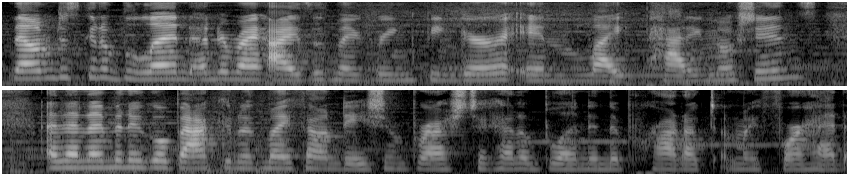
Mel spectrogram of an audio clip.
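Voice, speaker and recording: Young woman beauty vlogger, stuffy cold voice, bright and chatty tutorial read, light music bed. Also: a little high. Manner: chatty, upbeat product walkthrough. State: congested from a cold. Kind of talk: makeup tutorial voice-over. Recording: faint music underneath.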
